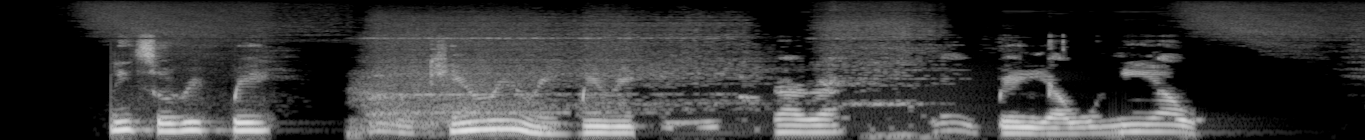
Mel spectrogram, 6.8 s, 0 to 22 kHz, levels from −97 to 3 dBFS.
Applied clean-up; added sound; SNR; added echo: classical method spectral subtraction.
